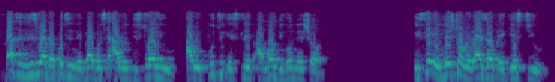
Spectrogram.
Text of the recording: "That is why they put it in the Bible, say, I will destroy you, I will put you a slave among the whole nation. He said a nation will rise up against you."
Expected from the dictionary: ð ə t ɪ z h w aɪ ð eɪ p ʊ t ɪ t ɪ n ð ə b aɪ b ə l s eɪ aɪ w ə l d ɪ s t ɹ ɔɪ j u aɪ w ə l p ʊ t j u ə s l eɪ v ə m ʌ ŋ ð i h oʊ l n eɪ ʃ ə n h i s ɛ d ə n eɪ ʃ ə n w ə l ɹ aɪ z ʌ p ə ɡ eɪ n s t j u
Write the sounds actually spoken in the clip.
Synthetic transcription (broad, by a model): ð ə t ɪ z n w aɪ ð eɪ p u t ɪ t ɪ n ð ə b aɪ b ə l s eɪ aɪ w ə l d ɪ s t ɹ ɔɪ j u aɪ w ə l p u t j u ə s l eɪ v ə m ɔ ŋ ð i h oʊ l n eɪ ʃ ə n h i s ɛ ə n eɪ ʃ ə n w ə l ɹ aɪ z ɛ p ə ɡ eɪ n s t j u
